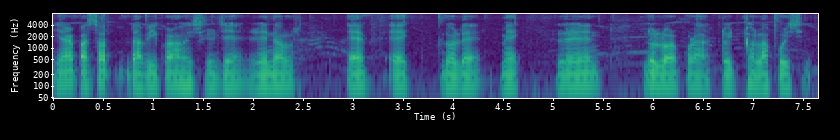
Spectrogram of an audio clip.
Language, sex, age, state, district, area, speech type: Assamese, male, 18-30, Assam, Jorhat, urban, read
